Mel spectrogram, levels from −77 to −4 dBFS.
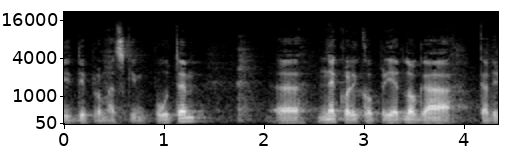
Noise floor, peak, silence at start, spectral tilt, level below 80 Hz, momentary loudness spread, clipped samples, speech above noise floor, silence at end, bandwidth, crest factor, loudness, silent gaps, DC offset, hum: -42 dBFS; -2 dBFS; 0 s; -4.5 dB/octave; -50 dBFS; 14 LU; under 0.1%; 22 dB; 0 s; 13.5 kHz; 20 dB; -21 LUFS; none; under 0.1%; none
